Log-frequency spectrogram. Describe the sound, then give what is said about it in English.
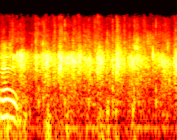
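Steady audience applause of many hands clapping fills the whole stretch at an even, moderate level, with a brief voice heard just at the start; the audience is applauding a coding demo that retrieved a website's title. “I never thought I'd get an applause just for getting back the title of like a website, but hooray.”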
